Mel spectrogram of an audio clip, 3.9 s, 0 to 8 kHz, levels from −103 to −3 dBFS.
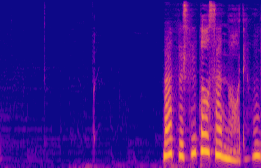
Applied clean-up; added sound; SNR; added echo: neural mask model DeepFilterNet 3.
